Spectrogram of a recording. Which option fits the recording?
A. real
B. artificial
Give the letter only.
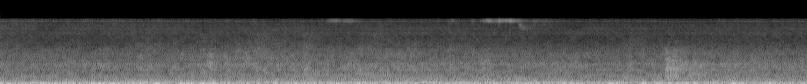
B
